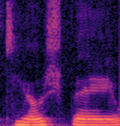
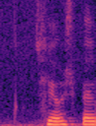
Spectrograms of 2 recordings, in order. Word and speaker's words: Tiospaye: Teoshpe is spelled Tiospaye. Wia is Winyan, Maka, Maka. And you'll notice that in the Lakota language, S's are pronounced sh and C's are ch. So anyway, Teoshpe Wiamaka.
